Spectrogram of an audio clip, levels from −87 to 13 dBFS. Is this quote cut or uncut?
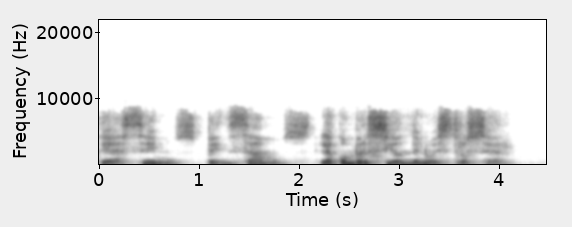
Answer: cut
